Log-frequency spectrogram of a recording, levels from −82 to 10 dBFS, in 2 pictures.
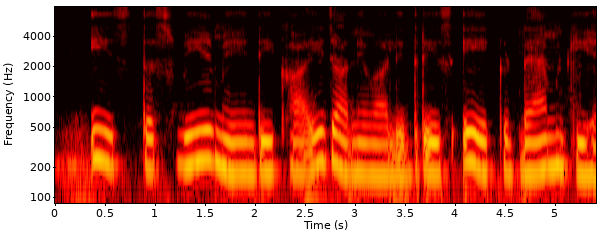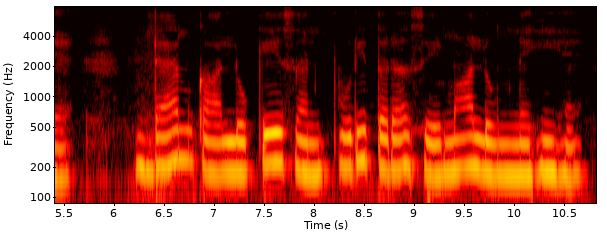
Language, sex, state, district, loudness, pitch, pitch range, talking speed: Hindi, female, Bihar, Gaya, -29 LUFS, 180 Hz, 175-200 Hz, 115 wpm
